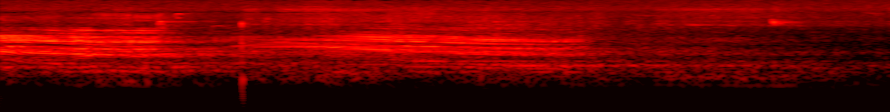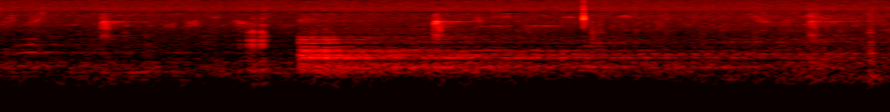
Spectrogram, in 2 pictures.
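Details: Roaring red deer in the mating season rut. A drawn-out harmonic roar rises and falls over the first three seconds, followed by quieter background. A second, shorter roar begins around six seconds and fades away.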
